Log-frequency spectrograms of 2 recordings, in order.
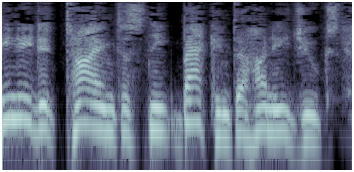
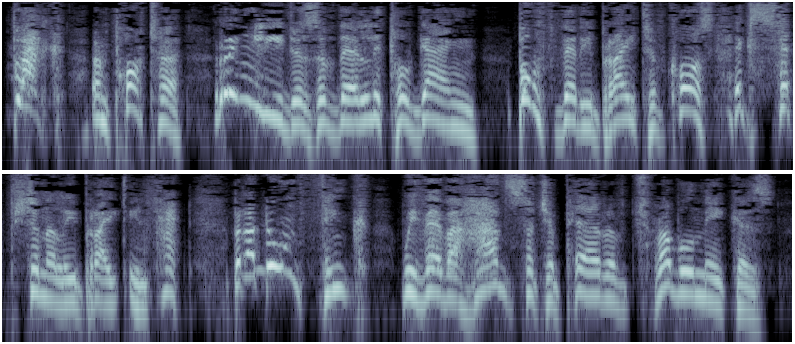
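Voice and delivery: higher-pitched schoolmistress voice; brisk professor, recollecting; 7 semitones higher than usual. A narrator's reading. Professor describes two former troublemakers, brisk and recollecting. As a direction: recount former pupils with authority.

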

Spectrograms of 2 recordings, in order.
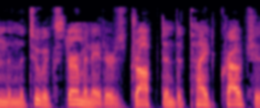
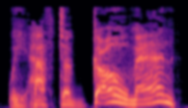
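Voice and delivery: urgent yell climbing high at the end; 5 semitones higher, 3 dB louder, slower than usual. A narrator's reading. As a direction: stretch it out, rising in panic. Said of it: "the scarred one yelled".

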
